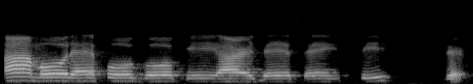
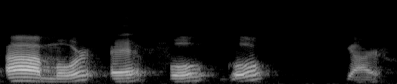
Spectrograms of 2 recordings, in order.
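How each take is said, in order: First: "Amor é fogo que arde sem se ver" very slow, every syllable separate; grammatical syllable count. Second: "Amor é fogo e ar" very slow, in separated beats, joining touching vowels; poetic syllable count. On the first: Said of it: "Sílaba gramatical". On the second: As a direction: scan "Amor é fogo e ar" with gaps and moving pitch. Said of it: "Na sílaba poética". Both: Shown as a demonstration.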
